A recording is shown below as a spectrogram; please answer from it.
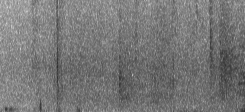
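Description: A pause in a man's speech: low, steady background noise with a few faint soft ticks in the first second.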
